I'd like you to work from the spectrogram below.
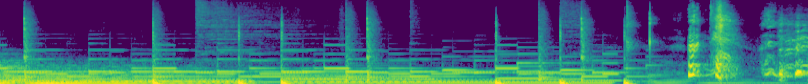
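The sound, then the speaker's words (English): Over a bed of sustained musical tones and sharp percussive hits, one loud sneeze bursts out near the end, followed by a quick breathy exhale. “I've been waiting like two minutes to sneeze.”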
